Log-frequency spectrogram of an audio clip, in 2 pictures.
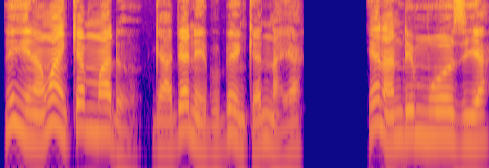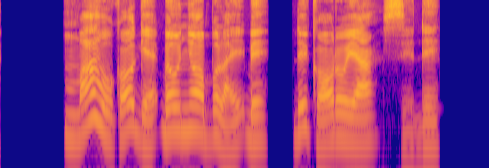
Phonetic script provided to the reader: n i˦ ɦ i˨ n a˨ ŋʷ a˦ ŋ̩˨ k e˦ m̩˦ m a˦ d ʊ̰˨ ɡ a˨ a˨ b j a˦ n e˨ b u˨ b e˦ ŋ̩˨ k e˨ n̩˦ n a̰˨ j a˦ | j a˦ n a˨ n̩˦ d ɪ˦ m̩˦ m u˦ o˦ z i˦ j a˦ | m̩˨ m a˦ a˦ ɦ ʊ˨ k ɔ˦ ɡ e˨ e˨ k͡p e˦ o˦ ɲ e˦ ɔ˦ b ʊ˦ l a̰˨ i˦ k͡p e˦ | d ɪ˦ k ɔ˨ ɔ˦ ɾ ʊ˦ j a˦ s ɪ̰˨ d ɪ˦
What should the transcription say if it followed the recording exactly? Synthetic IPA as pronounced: n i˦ ɦ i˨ n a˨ ŋʷ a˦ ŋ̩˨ k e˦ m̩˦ m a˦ d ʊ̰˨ ɡ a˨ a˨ b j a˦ n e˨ b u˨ b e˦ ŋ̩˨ k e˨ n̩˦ n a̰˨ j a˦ | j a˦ n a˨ n̩˦ d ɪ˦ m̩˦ m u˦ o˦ z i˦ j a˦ | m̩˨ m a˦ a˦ ɦ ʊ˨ k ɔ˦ ɡ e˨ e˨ k͡p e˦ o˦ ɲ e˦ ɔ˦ b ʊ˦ l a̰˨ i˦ k͡p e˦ | d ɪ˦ k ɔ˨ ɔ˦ ɾ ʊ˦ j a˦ s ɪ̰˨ d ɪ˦

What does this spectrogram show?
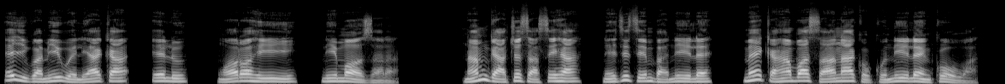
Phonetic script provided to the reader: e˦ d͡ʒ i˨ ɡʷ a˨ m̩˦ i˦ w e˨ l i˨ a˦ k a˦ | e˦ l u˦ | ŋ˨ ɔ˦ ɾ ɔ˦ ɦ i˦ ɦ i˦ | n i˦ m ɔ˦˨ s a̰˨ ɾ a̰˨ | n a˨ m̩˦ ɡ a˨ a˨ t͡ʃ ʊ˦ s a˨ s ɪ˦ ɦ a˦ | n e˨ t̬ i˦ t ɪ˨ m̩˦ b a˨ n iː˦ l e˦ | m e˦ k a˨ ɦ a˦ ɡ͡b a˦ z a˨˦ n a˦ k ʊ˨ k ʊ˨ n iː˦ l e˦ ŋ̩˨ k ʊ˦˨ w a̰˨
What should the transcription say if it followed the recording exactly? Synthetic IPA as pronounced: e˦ d͡ʒ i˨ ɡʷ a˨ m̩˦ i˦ w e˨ l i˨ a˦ k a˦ | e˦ l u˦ | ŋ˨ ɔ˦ ɾ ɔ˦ ɦ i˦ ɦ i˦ | n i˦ m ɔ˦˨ z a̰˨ ɾ a̰˨ | n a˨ m̩˦ ɡ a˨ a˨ t͡ʃ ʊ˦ s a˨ s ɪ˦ ɦ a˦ | n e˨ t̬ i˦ t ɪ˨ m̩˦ b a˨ n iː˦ l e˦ | m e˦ k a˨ ɦ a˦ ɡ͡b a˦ s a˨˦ n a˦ k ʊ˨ k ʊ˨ n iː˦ l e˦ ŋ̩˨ k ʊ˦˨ w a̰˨

